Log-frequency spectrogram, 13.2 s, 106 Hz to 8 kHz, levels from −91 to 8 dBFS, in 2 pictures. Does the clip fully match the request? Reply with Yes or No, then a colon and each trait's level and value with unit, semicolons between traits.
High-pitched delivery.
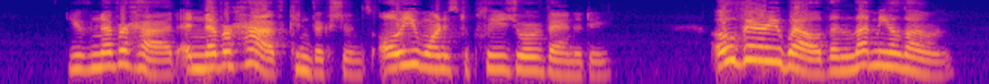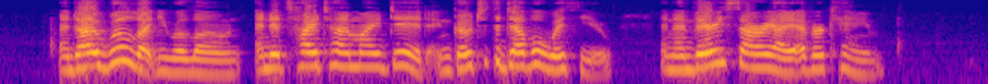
Yes: high, 240 Hz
